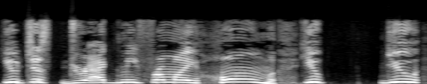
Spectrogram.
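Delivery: high angry sputtering shout; outraged. A narrator's reading. Mindy yelling at the gnomes, sputtering with fury. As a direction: rage until words fail.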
